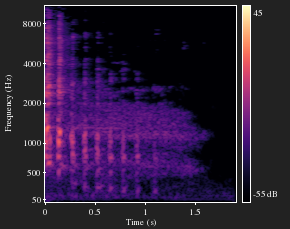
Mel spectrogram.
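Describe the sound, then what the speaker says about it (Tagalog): A captured wild junglefowl, a labuyo, gives a rapid run of about a dozen clucks that start loud and trail off quieter before stopping, heard close with no talking. "nakahuli siya ng bulik na labuyo"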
